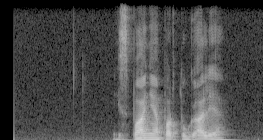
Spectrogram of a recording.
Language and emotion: Russian, neutral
